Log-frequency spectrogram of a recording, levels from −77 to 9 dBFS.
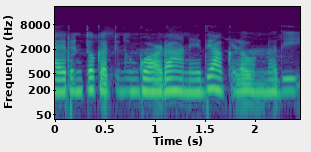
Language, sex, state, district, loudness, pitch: Telugu, female, Telangana, Hyderabad, -18 LUFS, 185 Hz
